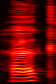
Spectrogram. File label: "hug", english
